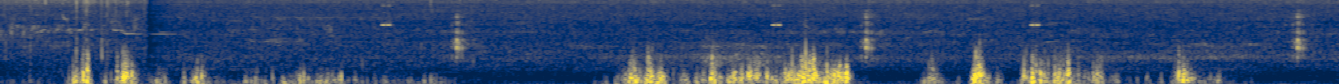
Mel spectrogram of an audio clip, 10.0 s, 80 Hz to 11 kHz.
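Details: Great egret at Westbroek, Netherlands, on 29 April 2019: harsh, low, rasping croaks in irregular bursts, some clustered closely and others separated by short pauses, with a quiet stretch midway and faint outdoor background.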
